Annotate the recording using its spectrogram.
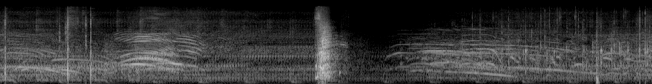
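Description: People's voices calling out, with one short, loud thump a little after three seconds in.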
